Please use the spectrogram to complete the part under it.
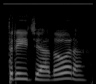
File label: "trilladora", Spanish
